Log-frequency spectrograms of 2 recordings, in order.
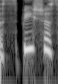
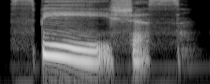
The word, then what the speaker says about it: specious: A specious argument might fool a crowd for a minute, but it falls apart under scrutiny. Stress the first syllable. Specious.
